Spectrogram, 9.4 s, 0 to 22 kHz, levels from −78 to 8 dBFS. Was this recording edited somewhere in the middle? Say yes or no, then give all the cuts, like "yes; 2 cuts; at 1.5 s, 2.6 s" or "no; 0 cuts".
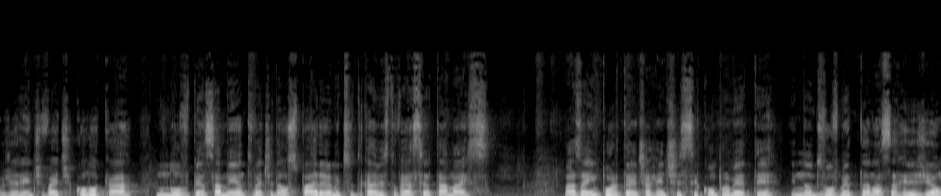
yes; 2 cuts; at 1.5 s, 7.8 s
